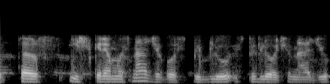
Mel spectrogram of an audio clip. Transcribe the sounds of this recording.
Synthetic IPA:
t̪ɐsɪʃʲsʲkʲɪɾʲɛmoːsmʲæːd͡ʒʲɛɡoːspʲɪɡlʲuːsʲpʲɪɡlʲuɔt͡ʃʲumʲæːd͡ʒʲɛuː

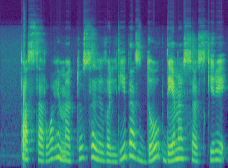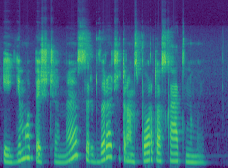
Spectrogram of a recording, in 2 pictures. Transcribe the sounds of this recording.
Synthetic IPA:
pɐst̪ɐɾuɔjʊmʲɛt̪ʊsɐʋʲɪʋɐlʲd̪ʲiːbʲeːsd̪ɔʊkd̪ʲeːmʲɛsʲoːt̪sʲkʲɪɾʲeːɛjɪmoːpʲɛʃʲt͡ʃʲomʲɪsɪɾd̪ʲʋʲɪɾɐt͡ʃʲʊt̪ɾɐnspɔɾt̪oːskɑːt̪ʲɪnʲɪmʊɪ

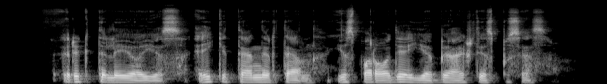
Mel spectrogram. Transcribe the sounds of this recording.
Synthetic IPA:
ɾʲɪkʲt̪ʲɛlʲejoːjɪsɛɪkʲɪt̪ʲɛnɪɾt̪ʲɛnjɪspɐɾʔoːd̪ʲeːjiɐbʲɪɑˑɪkʃʲt̪ʲeːspʊsʲɛs

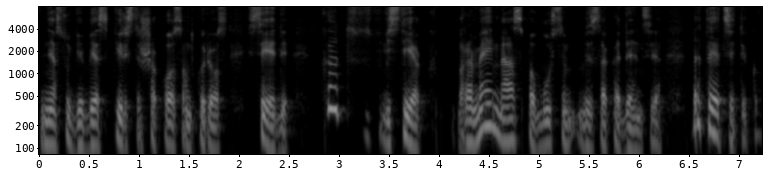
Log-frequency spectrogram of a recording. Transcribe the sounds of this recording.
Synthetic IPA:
nʲɛsʊɡʲɛbʲeːskʲɪɾʲsʲt̪ʲɪʃɐkoːsɐnt̪̚kʊɾʲoːs | sʲeːd̪ʲɪ | kɐt̪ʋʲɪst̪ʲiɛkrɐmʲɛɪmʲɛspɐbuːsʲɪmʋʲɪsɐkɐd̪ʲɛnʲt̪sʲɪjɛ̰b̥ʲɛt̪̚tɐɪɐt̪ʲsʲɪt̪ʲɪko

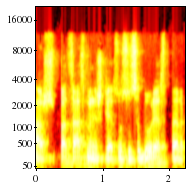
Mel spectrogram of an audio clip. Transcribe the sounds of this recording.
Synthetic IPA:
ɐʃpɐt̪sɑːsʲmʲɛnʲɪʃklʲeɛsuːsʊsʲɪd̪uːɾʲeːspʲɛɾ

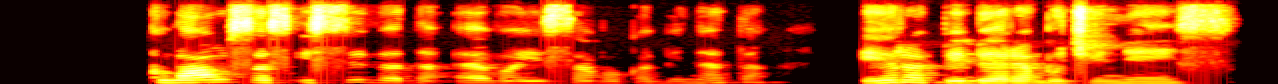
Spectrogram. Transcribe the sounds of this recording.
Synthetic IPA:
klˠɑˑʊsɐsisʲɪʋʲɛd̪ɐʔɛʋɐiːsɑːʋoːkɐbʲɪnʲɛt̪ɑ | ɪɾɐpʲɪbʲɛɾʲɛbʊt͡ʃʲɪnʲɛɪs

